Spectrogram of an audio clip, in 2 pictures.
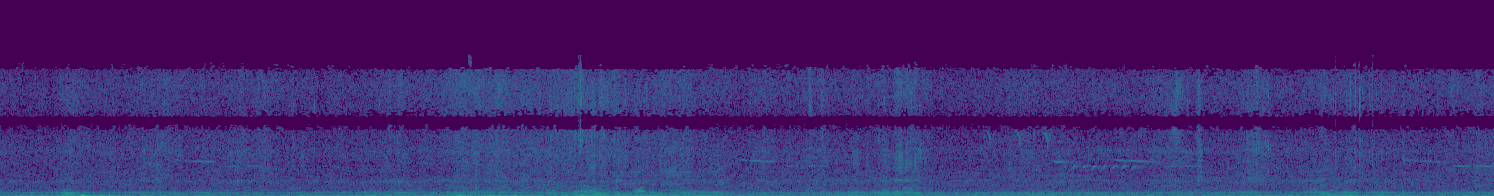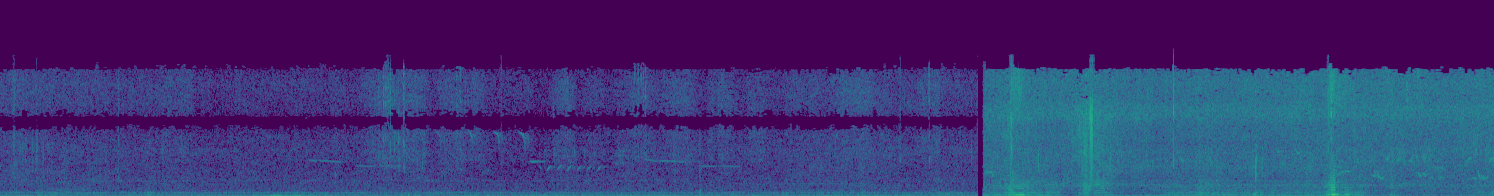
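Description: Honeybees buzzing in a steady hum on an open brood frame. A few low bumps sound on the microphone, and sharper knocks come in the last few seconds.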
